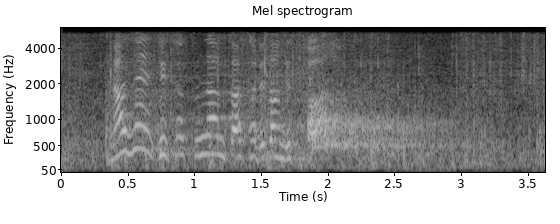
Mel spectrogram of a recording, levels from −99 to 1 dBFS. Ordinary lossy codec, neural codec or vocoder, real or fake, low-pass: AAC, 32 kbps; none; real; 5.4 kHz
